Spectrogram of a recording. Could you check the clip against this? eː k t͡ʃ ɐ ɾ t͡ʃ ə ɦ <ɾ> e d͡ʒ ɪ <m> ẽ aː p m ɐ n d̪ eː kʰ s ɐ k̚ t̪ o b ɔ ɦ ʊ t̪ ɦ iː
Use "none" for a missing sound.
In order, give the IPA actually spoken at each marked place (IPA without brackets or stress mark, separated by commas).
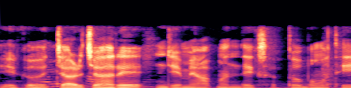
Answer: ɾ, m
